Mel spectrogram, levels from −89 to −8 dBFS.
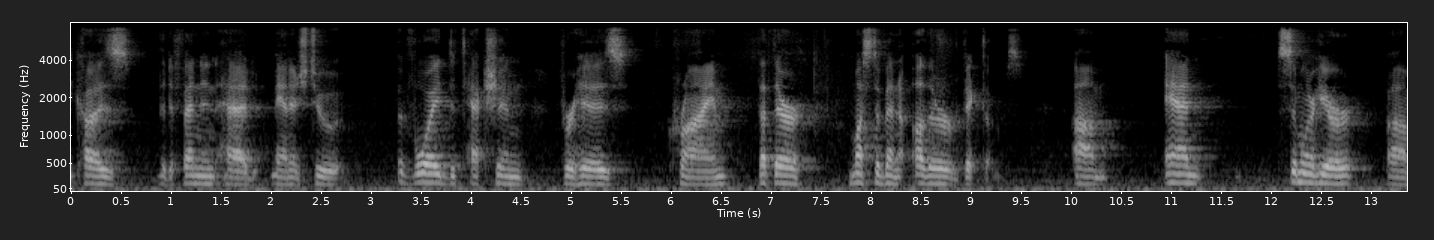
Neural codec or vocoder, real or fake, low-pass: none; real; 7.2 kHz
